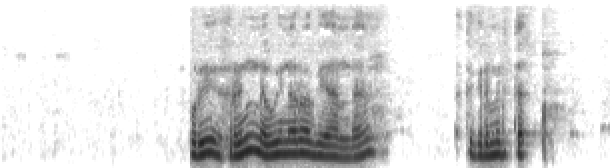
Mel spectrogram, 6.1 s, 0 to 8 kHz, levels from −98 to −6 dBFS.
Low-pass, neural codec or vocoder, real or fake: 7.2 kHz; none; real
